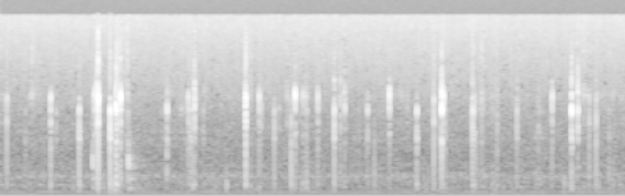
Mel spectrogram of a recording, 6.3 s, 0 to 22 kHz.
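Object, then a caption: Handheld recorder microphone capsules, plastic and metal, scratched with long nails. Long acrylic nails scratch quickly over the plastic and metal-rimmed microphone capsules of a small handheld Tascam recorder with a plastic body. About 23 sharp, bright clicks and scrapes sound in quick, uneven succession, each dying away almost at once. A faint steady low hum runs beneath them.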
